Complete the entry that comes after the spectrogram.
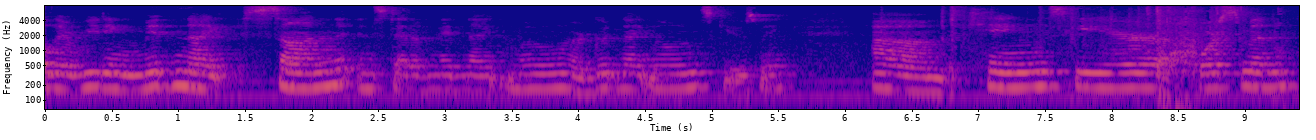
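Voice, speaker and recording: A woman with a low voice hosts a children's story time. She reads at a slow, expressive pace and breaks off for casual explanations. The recording is very echoey, as if the microphone sits some way from her. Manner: expressive storytelling, drawn-out words, explanatory asides. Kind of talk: reading a picture book aloud to children, with chatty asides. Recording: echoey room, distant mic, faint noise.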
